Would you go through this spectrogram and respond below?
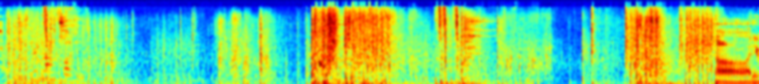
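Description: Rapid bursts of video-game gunfire crackle across an online team shooter match as a teammate gets shot, loud, dense volleys interspersed with short pauses and a brief electronic tone near the end.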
